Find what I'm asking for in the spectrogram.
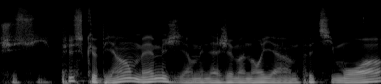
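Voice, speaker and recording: In a very clean recording with a silent background, a man with a very deep, low voice and a dark, mellow tone talks with lively intonation. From French Basque Country. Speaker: housing buyer giving testimony. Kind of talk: panel testimony.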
